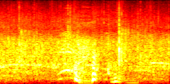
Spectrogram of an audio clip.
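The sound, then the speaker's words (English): A church audience claps hands in praise, a dense, steady wash of applause, with a voice calling out over the clapping partway through. “Somebody clap your hands and lift up a shout of praise.”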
